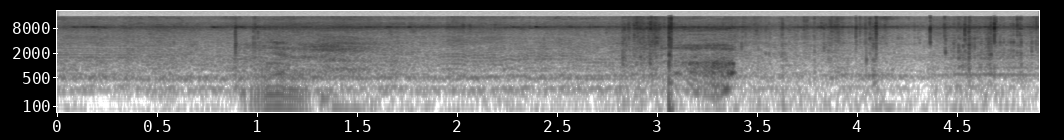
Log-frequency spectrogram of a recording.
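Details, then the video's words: Ligwan honeybees swarming around a wild forest beehive as it is harvested for honey; a continuous low buzz drones throughout, with sharp clicks, scraping and rustle from the harvest work. "Ligwan Beehive Harvesting in the Forest"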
